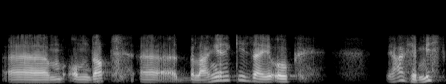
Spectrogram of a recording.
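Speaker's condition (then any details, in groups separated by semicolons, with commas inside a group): No condition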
